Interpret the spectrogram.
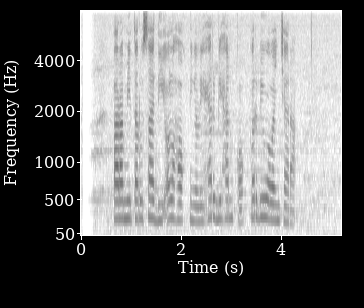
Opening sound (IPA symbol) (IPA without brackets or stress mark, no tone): p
